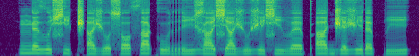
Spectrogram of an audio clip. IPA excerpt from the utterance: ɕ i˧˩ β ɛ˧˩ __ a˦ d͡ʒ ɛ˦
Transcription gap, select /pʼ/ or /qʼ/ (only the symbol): pʼ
